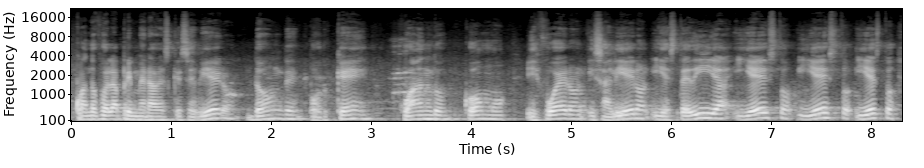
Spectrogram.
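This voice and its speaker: A man's voice: medium pitch, normal speed, creaky, hardly any pauses, darkish tone, a little hiss or hum. A male pastor giving a sermon, talking it through conversationally and asking and answering his own questions. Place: church.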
